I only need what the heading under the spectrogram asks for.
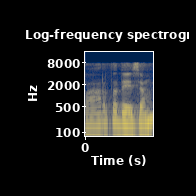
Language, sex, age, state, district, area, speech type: Telugu, male, 45-60, Andhra Pradesh, Visakhapatnam, urban, spontaneous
